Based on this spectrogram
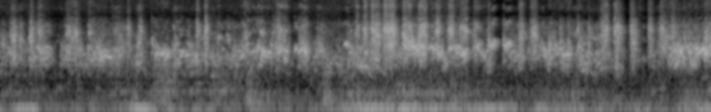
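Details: A group of budgies enjoying seeds and vegetables produces quick, irregular high chirps and a scratchy warbling chatter that grows louder midway, over a faint low hum.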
